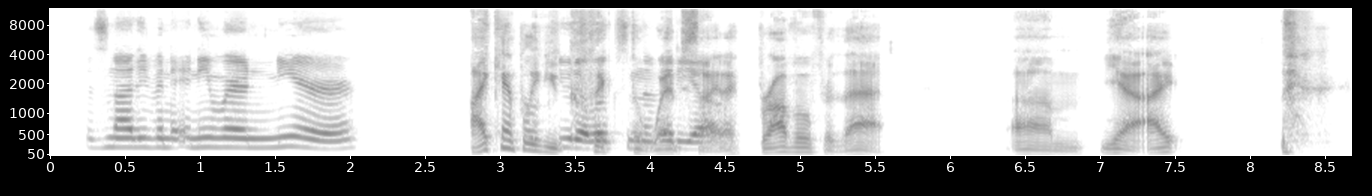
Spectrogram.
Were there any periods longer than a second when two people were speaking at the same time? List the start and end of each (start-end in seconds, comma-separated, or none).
3.2-4.5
